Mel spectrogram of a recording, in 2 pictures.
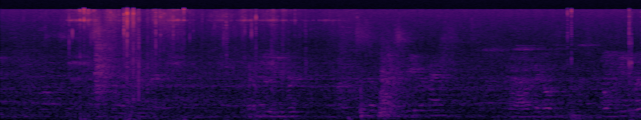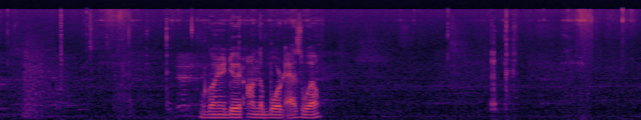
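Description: A wire stripper clicks and snips faintly as it grips a wire.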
